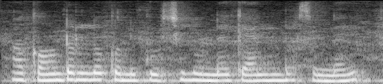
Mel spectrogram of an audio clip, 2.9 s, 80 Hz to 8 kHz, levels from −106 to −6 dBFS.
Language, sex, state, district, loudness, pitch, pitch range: Telugu, female, Telangana, Hyderabad, -14 LUFS, 215 Hz, 205-230 Hz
